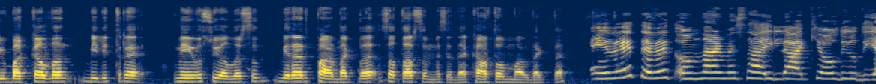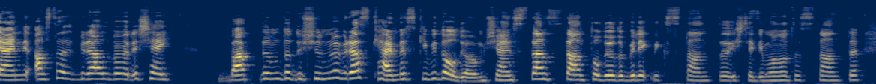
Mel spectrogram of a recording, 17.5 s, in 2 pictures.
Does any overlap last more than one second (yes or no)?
no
